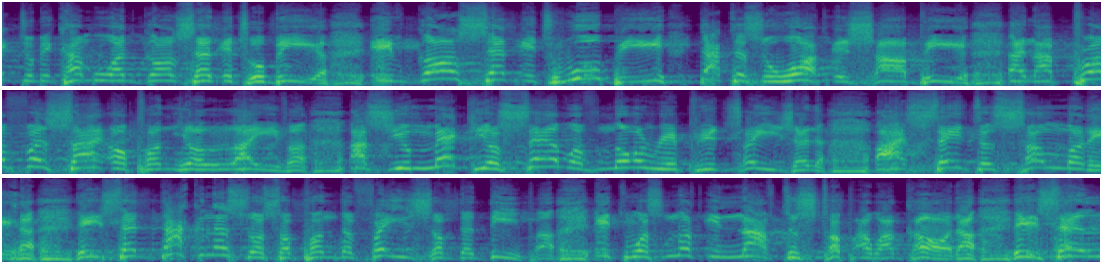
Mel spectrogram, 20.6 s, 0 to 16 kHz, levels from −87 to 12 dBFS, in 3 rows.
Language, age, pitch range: English, 50-69, 215-280 Hz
